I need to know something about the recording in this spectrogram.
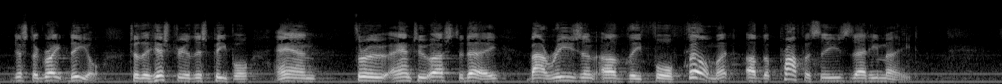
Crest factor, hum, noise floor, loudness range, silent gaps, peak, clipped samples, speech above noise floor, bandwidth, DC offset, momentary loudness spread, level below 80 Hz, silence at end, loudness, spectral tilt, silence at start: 16 dB; none; -43 dBFS; 2 LU; none; -2 dBFS; under 0.1%; 25 dB; 10.5 kHz; under 0.1%; 10 LU; -62 dBFS; 0.9 s; -18 LUFS; -6 dB/octave; 0.15 s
